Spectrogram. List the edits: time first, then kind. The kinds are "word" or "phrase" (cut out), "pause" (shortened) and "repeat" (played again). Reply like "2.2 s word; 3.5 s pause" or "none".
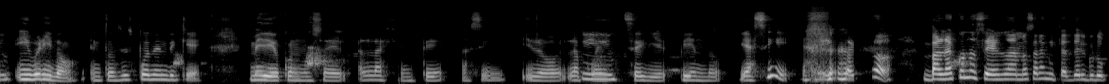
5.1 s pause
